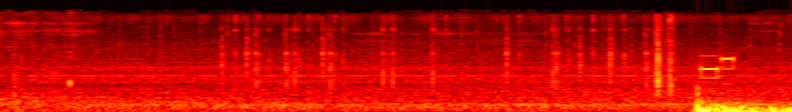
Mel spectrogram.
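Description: A computer terminal clatters and beeps.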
